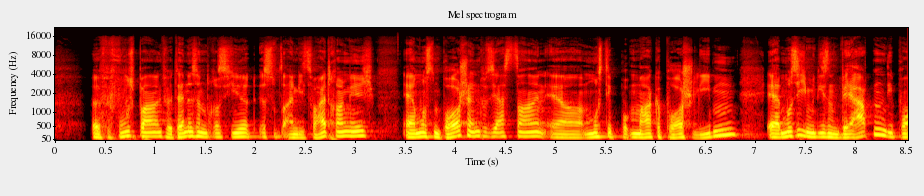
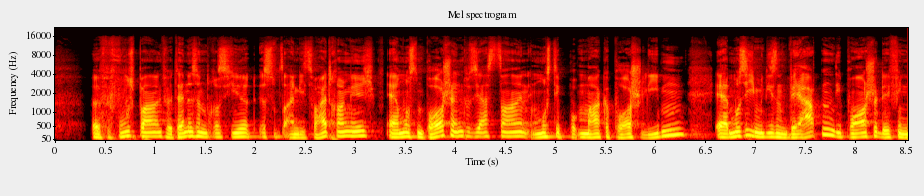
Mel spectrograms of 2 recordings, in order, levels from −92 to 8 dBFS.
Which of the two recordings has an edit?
second; 2 cuts; at 3.3 s, 4.8 s

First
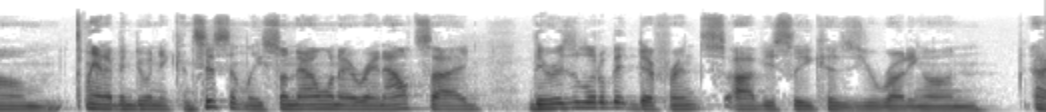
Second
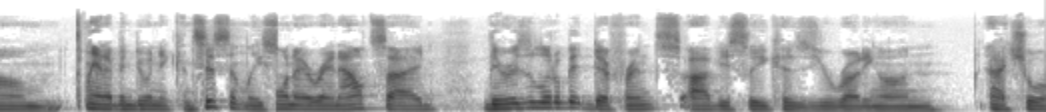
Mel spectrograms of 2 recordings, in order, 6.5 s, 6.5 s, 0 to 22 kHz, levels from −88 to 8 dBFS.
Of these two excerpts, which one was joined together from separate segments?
second; 1 cut; at 1.7 s

